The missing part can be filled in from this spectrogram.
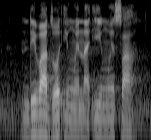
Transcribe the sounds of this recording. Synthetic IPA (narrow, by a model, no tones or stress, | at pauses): ndiβad͡zɔʔiŋwɛnaʔiŋwɛsa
